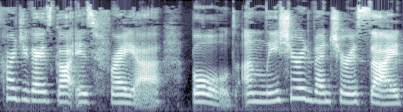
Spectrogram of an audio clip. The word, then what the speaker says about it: Freya: And then Freya is pronounced Frey.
